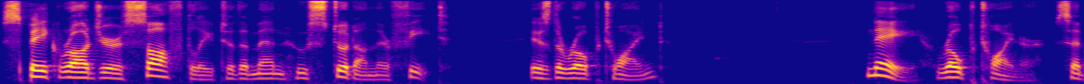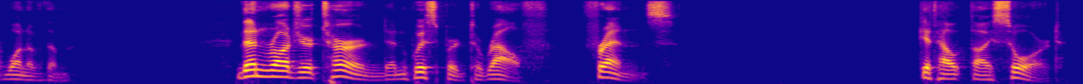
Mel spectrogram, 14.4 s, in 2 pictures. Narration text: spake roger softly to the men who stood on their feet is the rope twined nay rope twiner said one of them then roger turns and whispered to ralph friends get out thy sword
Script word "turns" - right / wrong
wrong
